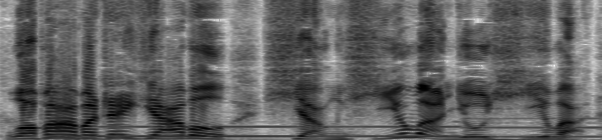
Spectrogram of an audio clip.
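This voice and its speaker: A chubby little child, acted by a woman in a comedy radio play, earnest and cheeky, bragging in halting, childish phrases. The words come with simple repetitions and playful sound imitations. Loud music plays behind the voice. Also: medium pitch, lively intonation, close to an everyday voice. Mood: admiring, boastful. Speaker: comedy radio show host.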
